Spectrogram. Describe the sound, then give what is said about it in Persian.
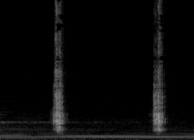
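Clock ticking: two sharp, crisp ticks about a second apart, faint but distinct over a steady low hum. “چه رو مخ شده صدای تیک تیک ساعت”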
